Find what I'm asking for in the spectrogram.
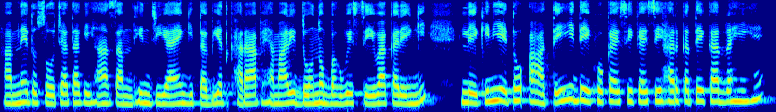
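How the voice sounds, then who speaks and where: A woman's voice: high voice, steady tone, fairly quick, natural voice. A woman voicing a suspicious older mother-in-law grumbling about a visiting relative in a Hindi cartoon.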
